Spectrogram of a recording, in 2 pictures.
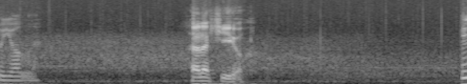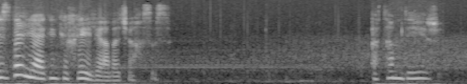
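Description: A man speaks briefly, close by.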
